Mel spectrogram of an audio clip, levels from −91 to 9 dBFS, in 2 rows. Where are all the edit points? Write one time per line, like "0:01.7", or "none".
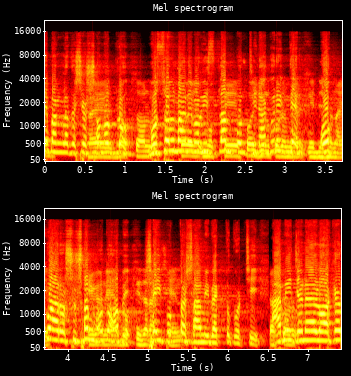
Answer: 0:06.4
